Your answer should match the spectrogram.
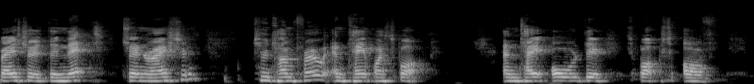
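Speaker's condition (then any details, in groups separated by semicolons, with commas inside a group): Cerebral palsy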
